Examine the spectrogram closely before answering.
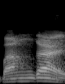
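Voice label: "bangai", Malay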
